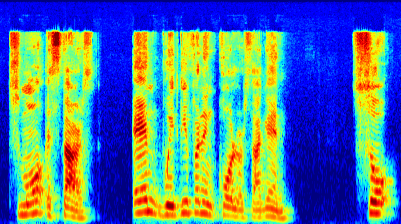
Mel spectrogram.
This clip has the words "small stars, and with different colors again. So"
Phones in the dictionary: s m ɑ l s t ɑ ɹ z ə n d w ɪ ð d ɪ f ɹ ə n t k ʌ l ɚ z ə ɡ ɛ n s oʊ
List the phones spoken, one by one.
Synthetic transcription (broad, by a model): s m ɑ l s t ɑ ɹ s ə n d w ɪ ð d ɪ f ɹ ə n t k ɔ l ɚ s ə ɡ ɛ n s oʊ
